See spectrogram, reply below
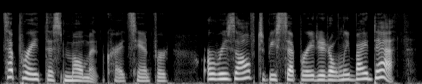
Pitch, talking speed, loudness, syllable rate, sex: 220 Hz, 170 wpm, -17 LUFS, 6.8 syllables/s, female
